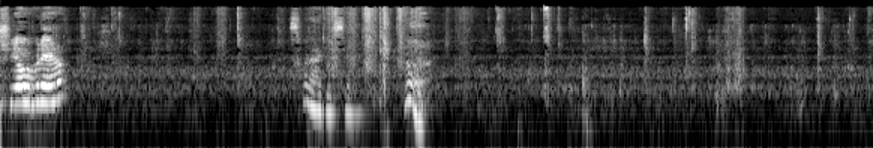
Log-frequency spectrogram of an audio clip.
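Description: Noodles are slurped and chewed close to a microphone.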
